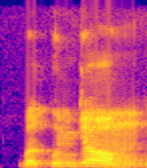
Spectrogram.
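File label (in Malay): "berkunjung", Malay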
